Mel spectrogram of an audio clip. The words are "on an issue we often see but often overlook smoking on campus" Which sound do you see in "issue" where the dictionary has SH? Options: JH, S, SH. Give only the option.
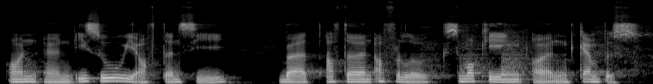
S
